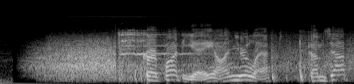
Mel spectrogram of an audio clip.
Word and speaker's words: Carpentier: George kept on ta whose name is sometimes erroneously pronounced carpenter told greatest fights of the century that it is called ponte a which he prefers karpati a on your left comes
